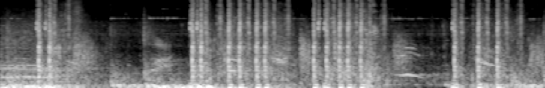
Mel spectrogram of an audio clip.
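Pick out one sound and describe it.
An assault rifle fires rapid bursts of loud shots.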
